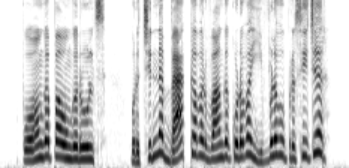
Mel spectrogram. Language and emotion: Tamil, sad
